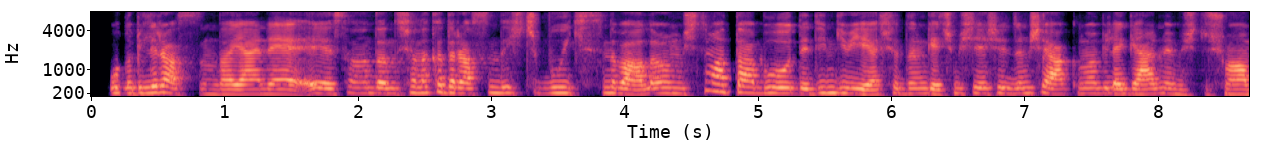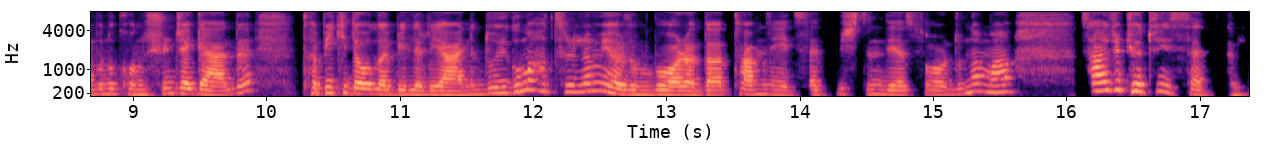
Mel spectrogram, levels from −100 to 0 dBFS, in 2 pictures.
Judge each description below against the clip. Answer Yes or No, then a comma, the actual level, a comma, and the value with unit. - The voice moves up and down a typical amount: Yes, average, 4.0 semitones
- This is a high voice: No, medium, 180 Hz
